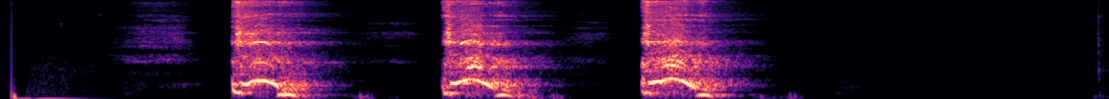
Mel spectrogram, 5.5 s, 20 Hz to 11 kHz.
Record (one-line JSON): {"three_cough_length": "5.5 s", "three_cough_amplitude": 32768, "three_cough_signal_mean_std_ratio": 0.48, "survey_phase": "beta (2021-08-13 to 2022-03-07)", "age": "65+", "gender": "Male", "wearing_mask": "No", "symptom_none": true, "smoker_status": "Never smoked", "respiratory_condition_asthma": false, "respiratory_condition_other": false, "recruitment_source": "REACT", "submission_delay": "1 day", "covid_test_result": "Negative", "covid_test_method": "RT-qPCR"}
